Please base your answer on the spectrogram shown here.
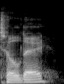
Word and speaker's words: tilde: Big Tilda guy. Tilda? Swinton? You're so stupid. It's pronounced Tilde, but I know what you were getting at.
